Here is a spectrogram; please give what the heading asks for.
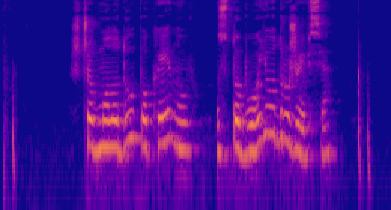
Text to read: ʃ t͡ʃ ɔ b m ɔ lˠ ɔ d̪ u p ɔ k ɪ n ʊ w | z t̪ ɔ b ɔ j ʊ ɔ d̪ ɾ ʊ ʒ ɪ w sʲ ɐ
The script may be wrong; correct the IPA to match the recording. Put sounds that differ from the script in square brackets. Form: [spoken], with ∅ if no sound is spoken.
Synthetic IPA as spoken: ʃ t͡ʃ ɔ b m ɔ lˠ ɔ d̪ u p ɔ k ɪ n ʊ w | z t̪ ɔ b ɔ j ʊ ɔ d̪ ɾ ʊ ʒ ɪ w sʲ ɐ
